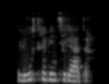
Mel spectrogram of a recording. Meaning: 1. ventilator 2. fan
- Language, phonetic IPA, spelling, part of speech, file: Russian, [vʲɪnʲtʲɪˈlʲatər], вентилятор, noun, LL-Q7737 (rus)-вентилятор.wav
